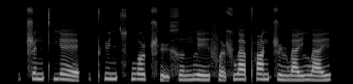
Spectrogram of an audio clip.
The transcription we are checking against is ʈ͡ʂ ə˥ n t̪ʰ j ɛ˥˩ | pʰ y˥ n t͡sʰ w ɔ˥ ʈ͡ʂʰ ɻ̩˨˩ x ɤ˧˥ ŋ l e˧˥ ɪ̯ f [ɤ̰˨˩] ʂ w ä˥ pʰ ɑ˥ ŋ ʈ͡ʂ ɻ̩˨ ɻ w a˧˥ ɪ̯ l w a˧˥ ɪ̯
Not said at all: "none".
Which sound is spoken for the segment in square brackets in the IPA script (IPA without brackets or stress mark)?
ɤ̰˨˩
